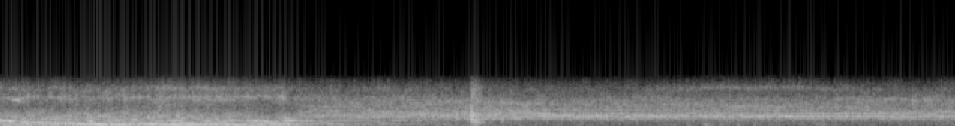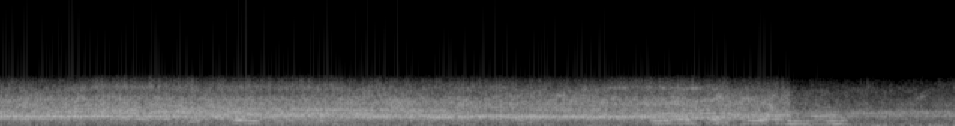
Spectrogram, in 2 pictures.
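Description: Rock music plays through a television speaker.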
